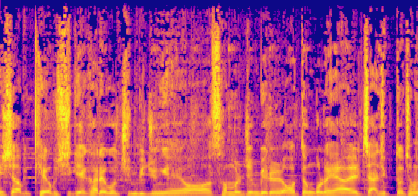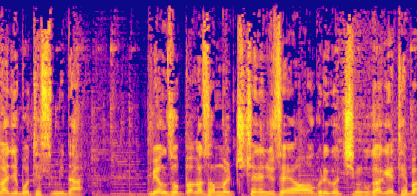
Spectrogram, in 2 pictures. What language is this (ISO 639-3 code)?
kor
